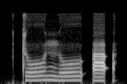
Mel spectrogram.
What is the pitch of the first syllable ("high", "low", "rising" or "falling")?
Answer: high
